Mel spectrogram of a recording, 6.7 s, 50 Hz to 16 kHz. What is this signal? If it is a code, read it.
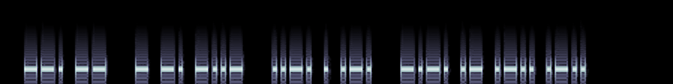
Morse code, heard as a keyed tone, about 35 wpm, 700 Hz. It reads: GM TNX FER CALL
